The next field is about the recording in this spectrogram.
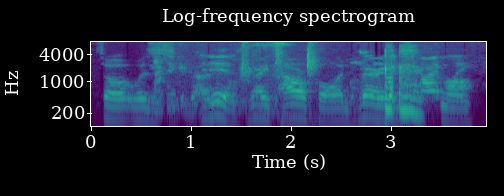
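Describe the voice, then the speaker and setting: A man's voice: a little high, moderate pace, a crowd in the background, rough recording. A man speaking reflectively in a book club discussion, often searching for his words as he goes. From Oakland, California area. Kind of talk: casual reflective discussion talk. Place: virtual discussion video call.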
